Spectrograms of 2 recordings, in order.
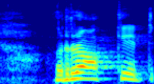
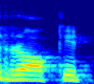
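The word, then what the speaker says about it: rocket: Next है एल का ल, रॉकेट, इसको पढ़ेंगे रॉकेट, रोकेट नहीं पढ़ेंगे, रॉकेट पढ़ेंगे, क्योंकि ये जो ओ है ना इसका उच्चारण अ हो रहा है, ओ नहीं हो रहा, अ, रॉकेट, रोकेट नहीं हो रहा।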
